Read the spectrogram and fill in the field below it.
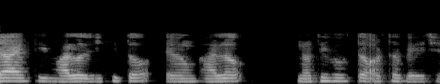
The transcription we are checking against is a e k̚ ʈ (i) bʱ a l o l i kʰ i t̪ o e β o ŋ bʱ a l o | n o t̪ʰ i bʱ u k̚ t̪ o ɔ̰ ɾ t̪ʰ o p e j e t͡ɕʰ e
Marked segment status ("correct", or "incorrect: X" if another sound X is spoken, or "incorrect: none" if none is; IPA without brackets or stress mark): correct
